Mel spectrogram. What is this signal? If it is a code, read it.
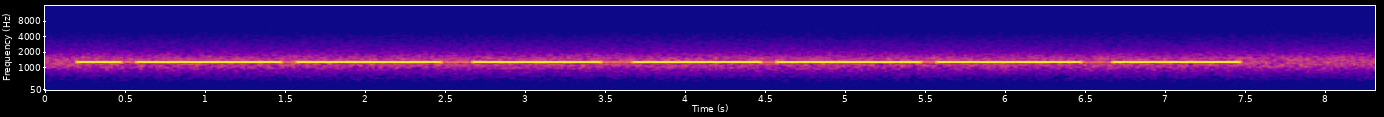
Radio time signal (DCF77), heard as a tone whose level steps once a second, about 1290 Hz, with radio static and a narrow filter. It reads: 0 0 1 1 0 0 1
